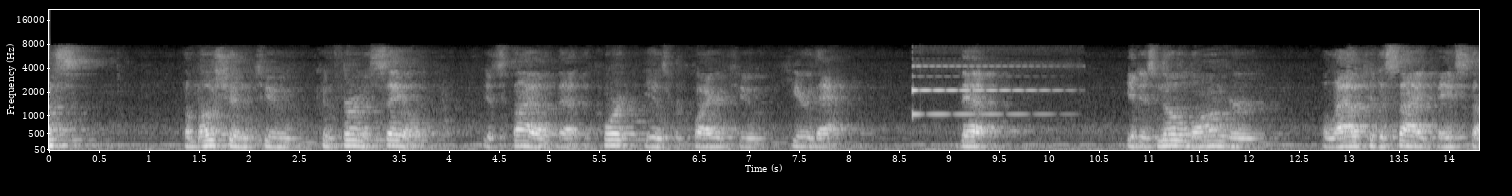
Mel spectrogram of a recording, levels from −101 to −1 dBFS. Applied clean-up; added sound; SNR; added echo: none; Keyboard (musical); 7 dB; reverberation time 0.9 s.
